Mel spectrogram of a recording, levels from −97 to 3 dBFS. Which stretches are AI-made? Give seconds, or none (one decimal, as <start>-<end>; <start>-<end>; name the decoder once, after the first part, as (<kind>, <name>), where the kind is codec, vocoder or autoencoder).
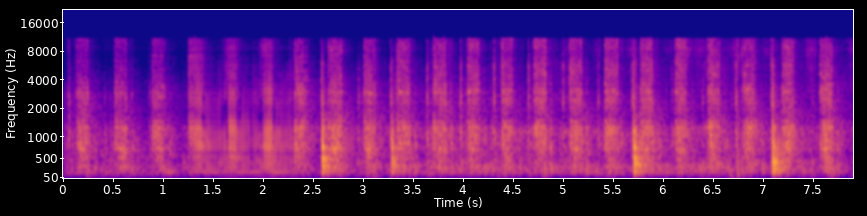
1.3-2.3 (vocoder, BigVGAN v2)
